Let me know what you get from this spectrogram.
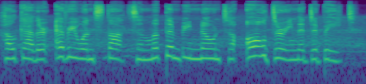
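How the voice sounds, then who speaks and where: Woman as high-voiced, earnest young dancer girl. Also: fairly even intonation, brisk, crowd noise, lightly acted. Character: gentle, earnest young female dancer, modest but determined. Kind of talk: video game dialogue. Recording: faintly noisy game capture.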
